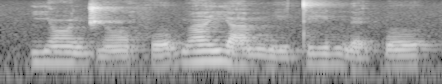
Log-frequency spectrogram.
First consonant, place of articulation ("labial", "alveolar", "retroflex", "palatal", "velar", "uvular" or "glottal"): palatal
